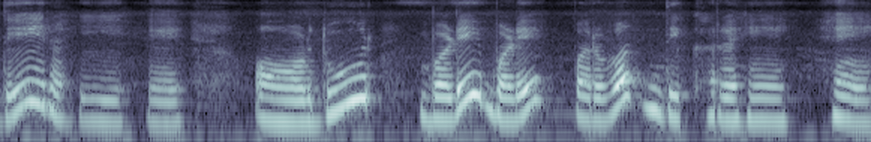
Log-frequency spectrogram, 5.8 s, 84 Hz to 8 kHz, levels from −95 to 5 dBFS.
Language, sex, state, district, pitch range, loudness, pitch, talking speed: Hindi, female, Madhya Pradesh, Dhar, 165-240 Hz, -19 LUFS, 180 Hz, 115 wpm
